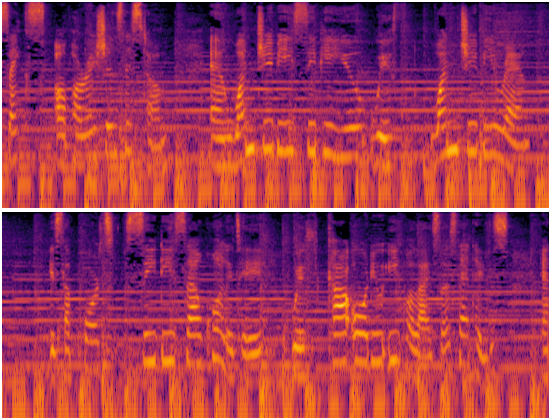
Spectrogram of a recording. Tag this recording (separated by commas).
Music, Speech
